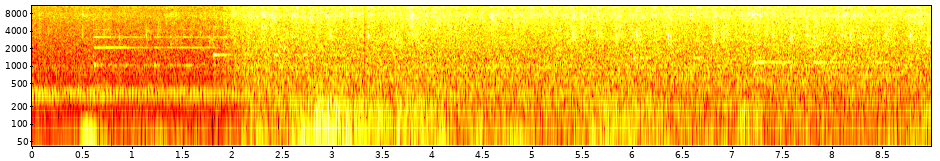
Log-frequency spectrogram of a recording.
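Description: Heavy rain pouring down at night as a thunderstorm rolls through. The dense, steady hiss swells in after a quieter start, with a low rumble of thunder early on, and then holds constant to the end.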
